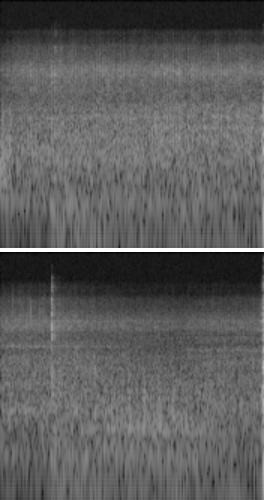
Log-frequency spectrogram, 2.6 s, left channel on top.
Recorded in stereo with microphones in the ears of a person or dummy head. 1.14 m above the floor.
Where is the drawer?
80° right, 3 m.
